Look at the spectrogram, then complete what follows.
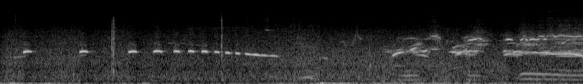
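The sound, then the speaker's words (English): A former biology teacher whistles a wrentit call to teach children: a run of short, evenly spaced notes speeding into a quick bouncing trill, followed by several overlapping whistles that sound like the children copying it, over faint background hiss. “He warms the kids up, teaching them the bird call for the wren tit.”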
